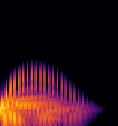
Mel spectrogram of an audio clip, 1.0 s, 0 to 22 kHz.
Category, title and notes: Instrument samples > Synths / Electronic
BWOW 1 Ab
additive-synthesis, bass, fm-synthesis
